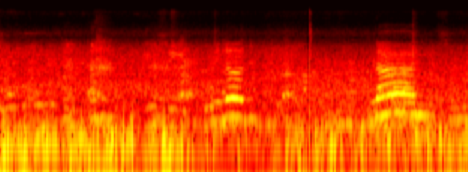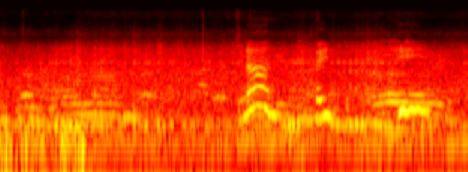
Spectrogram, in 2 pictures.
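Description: A woman talks playfully in a high, sing-song voice close by.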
